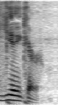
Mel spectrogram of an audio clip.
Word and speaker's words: Yeager: First up on the mix is our buddy Billy Yeager. I think that's how you say it. Like the Jägermeister, right? – Yeah, like the Jägerbomb.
